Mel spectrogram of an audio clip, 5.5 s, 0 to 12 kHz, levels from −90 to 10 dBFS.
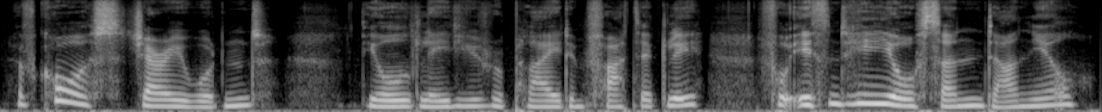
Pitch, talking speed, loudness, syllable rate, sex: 215 Hz, 165 wpm, -19 LUFS, 5.3 syllables/s, female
